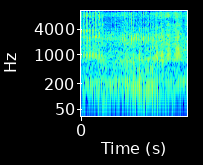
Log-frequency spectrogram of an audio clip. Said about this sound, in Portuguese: Início da madrugada. Os motociclistas invadem as ruas de Belo Horizonte.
